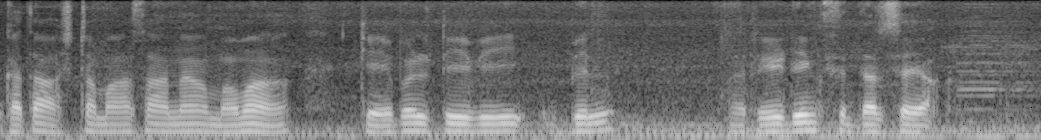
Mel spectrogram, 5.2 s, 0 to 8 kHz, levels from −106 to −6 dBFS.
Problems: constant background noise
